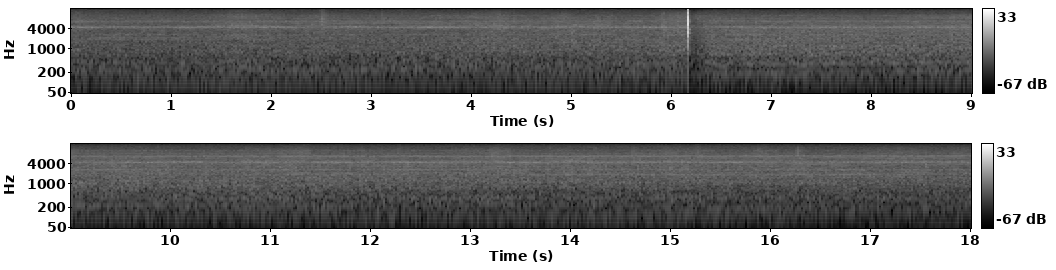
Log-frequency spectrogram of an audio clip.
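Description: Steady background hum and hiss, with one sharp click about six seconds in.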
